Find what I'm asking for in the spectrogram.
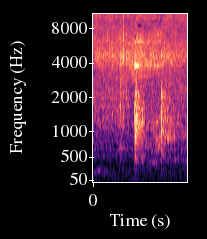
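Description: Onion stirred in a pan of hot oil, giving a soft steady sizzle with a few brief scraping stirs, close and quiet, with no talking.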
